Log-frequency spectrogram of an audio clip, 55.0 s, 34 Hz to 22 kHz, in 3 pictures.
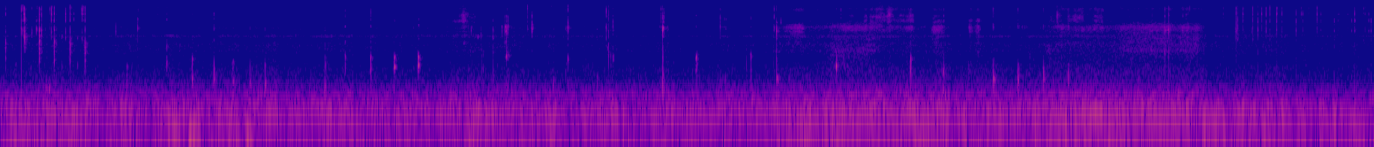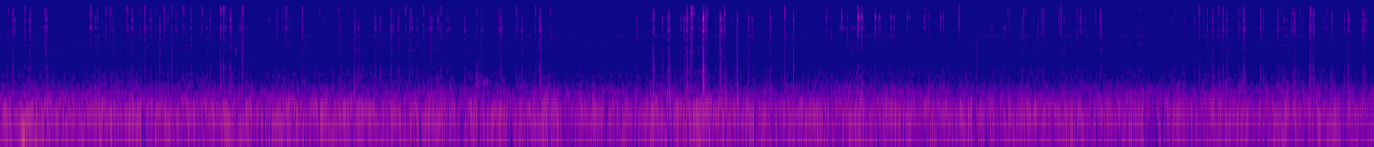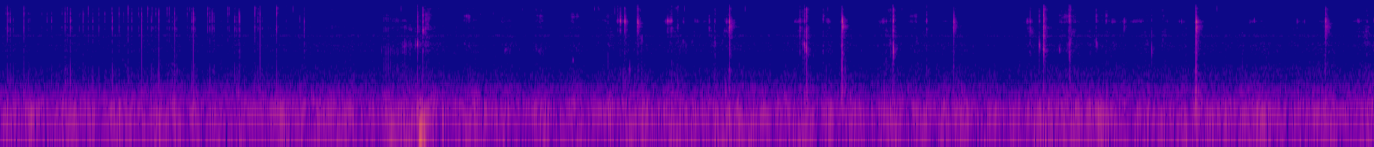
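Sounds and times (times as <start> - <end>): soft scratching: 5.9 - 7.5, 10.3 - 16.1
crisp clicks and taps: 44.8 - 46.5.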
